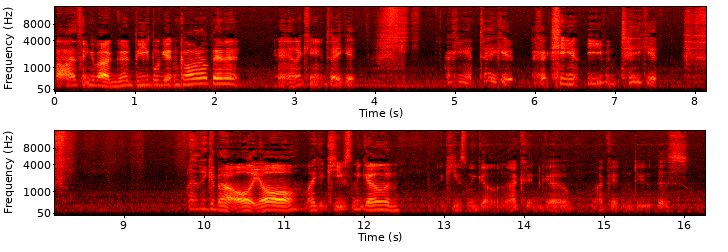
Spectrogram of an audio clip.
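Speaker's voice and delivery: tearful, breaking voice. Speaker addressing the audience, crying with voice breaking. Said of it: "I'm sorry about the crying".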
